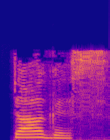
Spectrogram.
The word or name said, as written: dogess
